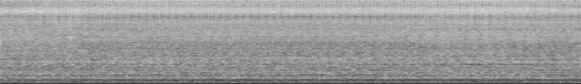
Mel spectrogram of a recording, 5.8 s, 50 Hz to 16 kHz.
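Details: 2004 Honda Accord engine at steady, even idle after replacing the failed ignition coil with a spare, no misfire or stumble; check engine light out, slight hesitation but now smooth. It had run rough, then would not start.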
